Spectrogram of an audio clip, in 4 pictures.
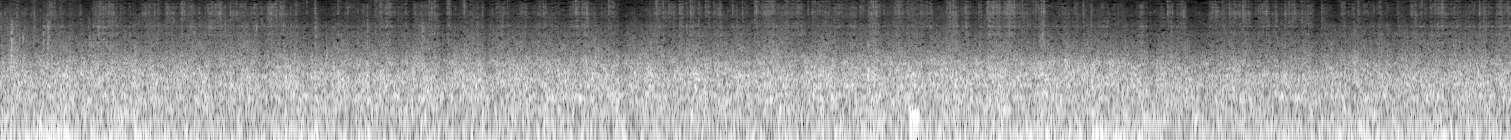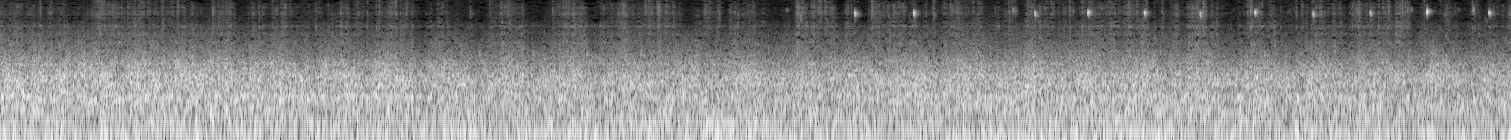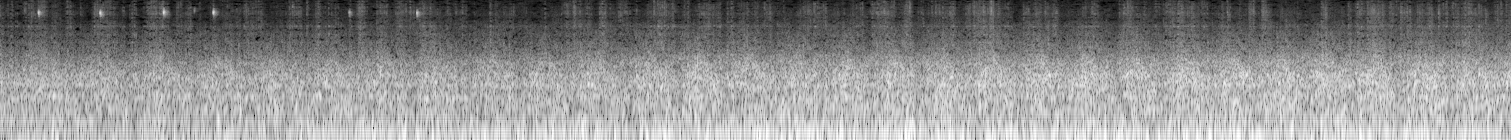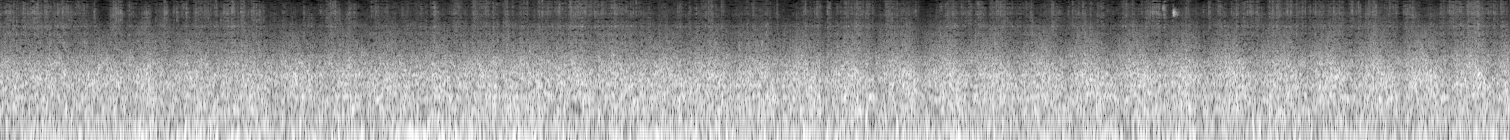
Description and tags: A small rusty electric windmill turning rapidly in the breeze with lots of squeaking and rattling.
Breeze, Electric, Machinery, Mechanical, Metal, Motor, Outdoors, Rattle, Squeaking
